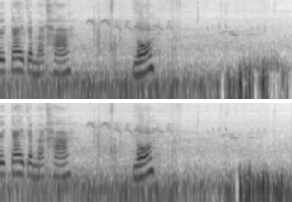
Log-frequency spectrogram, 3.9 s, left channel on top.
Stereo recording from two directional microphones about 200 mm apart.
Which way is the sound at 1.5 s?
25° left (ahead or behind).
